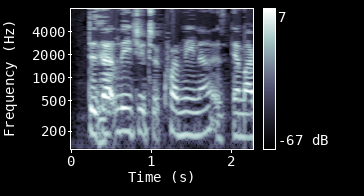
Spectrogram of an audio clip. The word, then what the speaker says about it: Kwamina: Did that lead you to Kwamina? Am I pronouncing that correctly? Kwamina.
